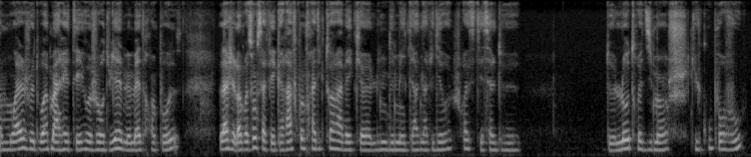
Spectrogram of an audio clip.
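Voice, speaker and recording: Congested young woman, low dark husky voice. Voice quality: nasal. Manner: rambling, thinking aloud with restarts. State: congested, blocked nose. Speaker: vlogger. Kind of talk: casual vlog talk to camera.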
